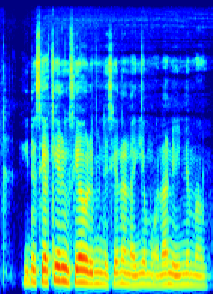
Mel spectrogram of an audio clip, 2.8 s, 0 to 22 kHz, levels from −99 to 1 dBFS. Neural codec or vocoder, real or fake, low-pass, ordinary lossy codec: none; real; 19.8 kHz; none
